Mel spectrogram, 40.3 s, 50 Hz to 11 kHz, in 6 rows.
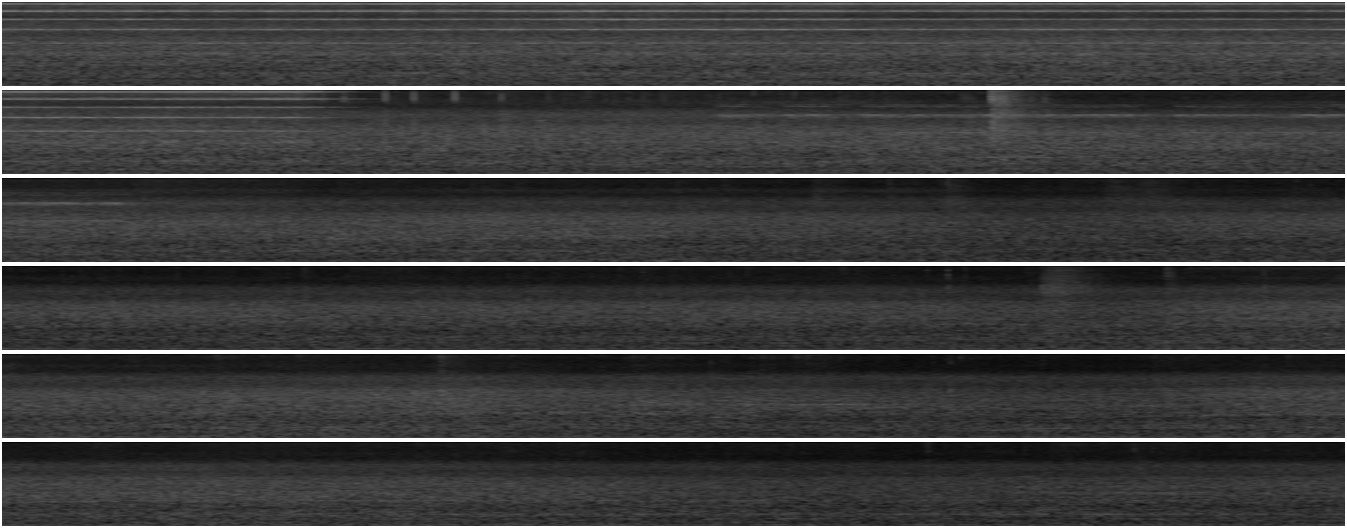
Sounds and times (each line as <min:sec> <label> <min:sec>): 0:00.0 Train passes 0:25.1
0:00.0 Train arrived 0:40.2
